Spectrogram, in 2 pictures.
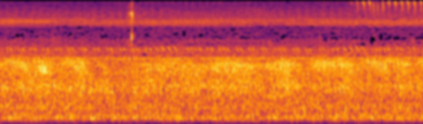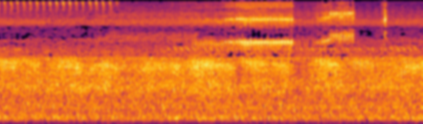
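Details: Singing insects in a dense, continuous night-like chorus: a steady high shimmering band, a grainy mid-pitched wash beneath, and brief bright pulsed bursts near the end.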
